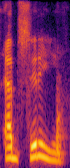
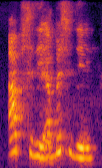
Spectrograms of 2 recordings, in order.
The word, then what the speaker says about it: Abcde: Now Well, saying the article Absidy, said it for us. The article said it, a little bit. They said pronounced absidy, because cannot even really say. So yeah, Absidy.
